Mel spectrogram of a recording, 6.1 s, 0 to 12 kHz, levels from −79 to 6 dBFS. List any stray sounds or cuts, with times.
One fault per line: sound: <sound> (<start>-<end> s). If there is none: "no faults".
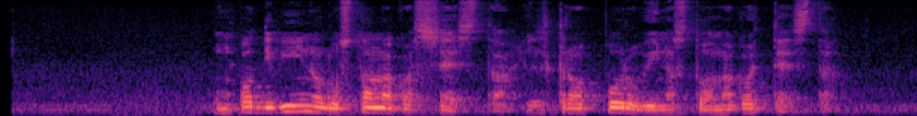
no faults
